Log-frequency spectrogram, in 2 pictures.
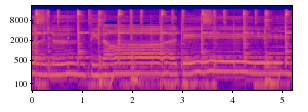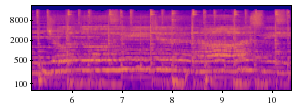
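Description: Devotional Hindi bhajan music: a wavering, chant-like sung melody over a steady held drone, with regular percussion strokes.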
